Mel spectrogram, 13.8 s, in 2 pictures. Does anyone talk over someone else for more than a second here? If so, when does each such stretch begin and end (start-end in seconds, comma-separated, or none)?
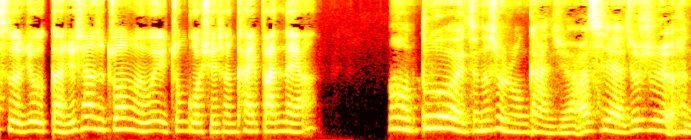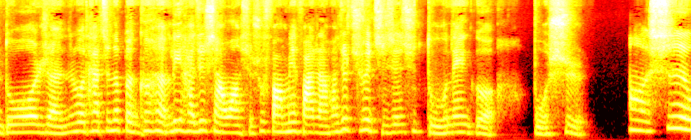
none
